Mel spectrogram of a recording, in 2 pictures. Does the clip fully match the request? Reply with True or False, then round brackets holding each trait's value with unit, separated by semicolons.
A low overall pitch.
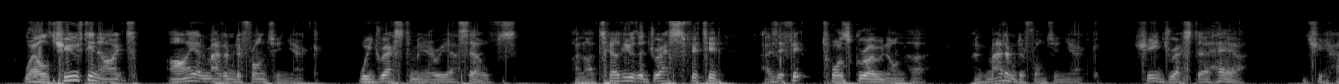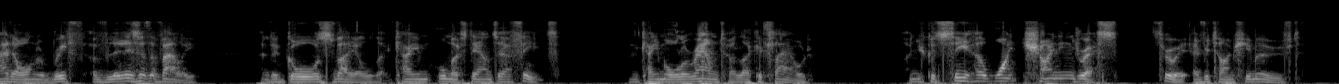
True (120 Hz)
